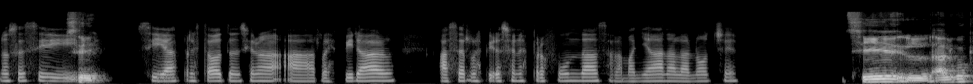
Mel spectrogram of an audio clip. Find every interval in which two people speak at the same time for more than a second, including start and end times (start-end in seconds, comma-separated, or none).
none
